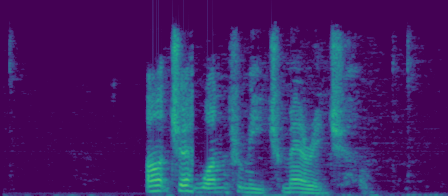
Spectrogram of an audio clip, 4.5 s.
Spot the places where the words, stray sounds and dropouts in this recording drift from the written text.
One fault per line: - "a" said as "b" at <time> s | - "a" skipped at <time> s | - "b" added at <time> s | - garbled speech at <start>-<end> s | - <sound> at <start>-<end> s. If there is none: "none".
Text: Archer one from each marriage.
none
